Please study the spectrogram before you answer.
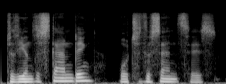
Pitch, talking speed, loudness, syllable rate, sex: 130 Hz, 185 wpm, -19 LUFS, 6.0 syllables/s, male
